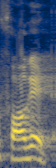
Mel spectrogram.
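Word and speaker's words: forget: अब आप बोलेंगे सर आर लिखा है फॉरगेट क्यों नहीं पढ़ रहे हैं, तो फॉरगेट लिखा हुआ है लेकिन आर थोड़ा सा साइलेंट है, फॉरगेट ऐसे रहता है।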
